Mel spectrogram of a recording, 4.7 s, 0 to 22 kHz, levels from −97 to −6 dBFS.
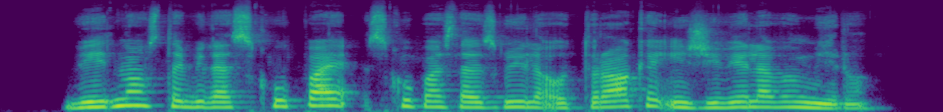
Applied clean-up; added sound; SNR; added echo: neural mask model Resemble Enhance denoiser.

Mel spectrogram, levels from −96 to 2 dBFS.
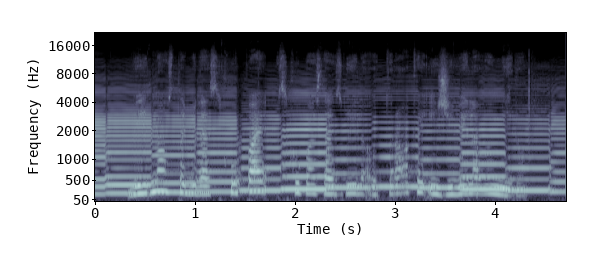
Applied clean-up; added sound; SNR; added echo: neural mask model RNNoise.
